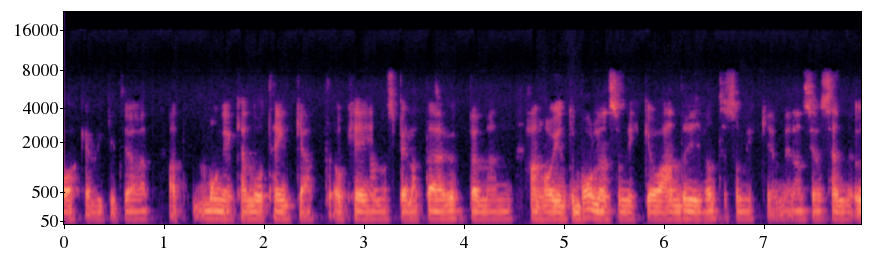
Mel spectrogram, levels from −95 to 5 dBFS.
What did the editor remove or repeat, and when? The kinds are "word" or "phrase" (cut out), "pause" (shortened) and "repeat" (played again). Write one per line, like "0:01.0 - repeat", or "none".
0:01.0 - pause
0:03.1 - word
0:04.6 - pause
